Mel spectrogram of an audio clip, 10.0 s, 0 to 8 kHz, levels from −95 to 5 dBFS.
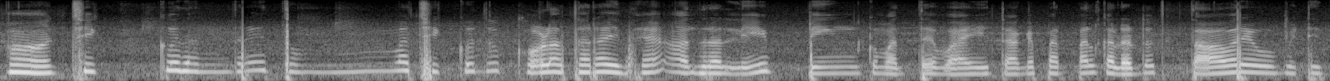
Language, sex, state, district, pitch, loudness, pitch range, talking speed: Kannada, female, Karnataka, Shimoga, 220 Hz, -19 LUFS, 200-240 Hz, 110 wpm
